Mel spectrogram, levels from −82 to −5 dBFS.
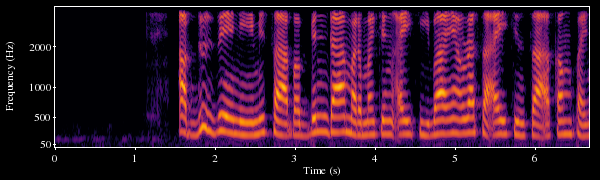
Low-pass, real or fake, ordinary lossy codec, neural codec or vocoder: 3.6 kHz; fake; none; codec, 16 kHz, 4 kbps, FreqCodec, larger model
